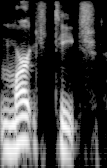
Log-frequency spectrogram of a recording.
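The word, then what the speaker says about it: Marcetic: it's yesterday's man by bronco march teach it spelled like marsettic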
